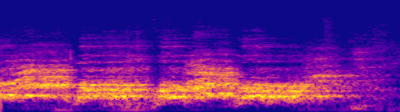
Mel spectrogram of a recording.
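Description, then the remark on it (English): Two dogs, Chico and Sage, bark fairly loud, a steady run of overlapping barks and yips with no pause, fading slightly at the end. “Hey, dogs.”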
